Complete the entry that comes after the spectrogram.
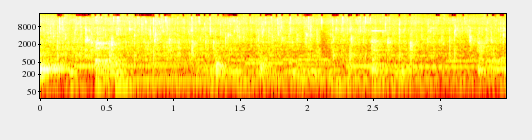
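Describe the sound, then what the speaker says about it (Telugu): Cumin, mustard seeds and crushed garlic frying in hot oil in a pan for rasam, a steady close sizzle with light clinks and stirring throughout. "కొంచెం కరివేపాకు కూడా చల్లుకొని బాగా ఫ్రై చేసుకోవాలి"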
